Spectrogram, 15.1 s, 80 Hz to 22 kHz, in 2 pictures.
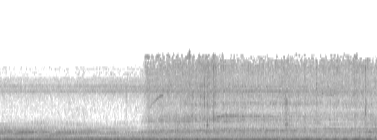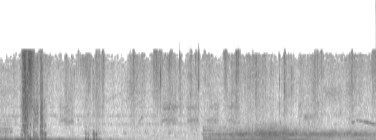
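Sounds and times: low drone: 0.0 - 15.0
lions snarling: 7.9 - 9.7.

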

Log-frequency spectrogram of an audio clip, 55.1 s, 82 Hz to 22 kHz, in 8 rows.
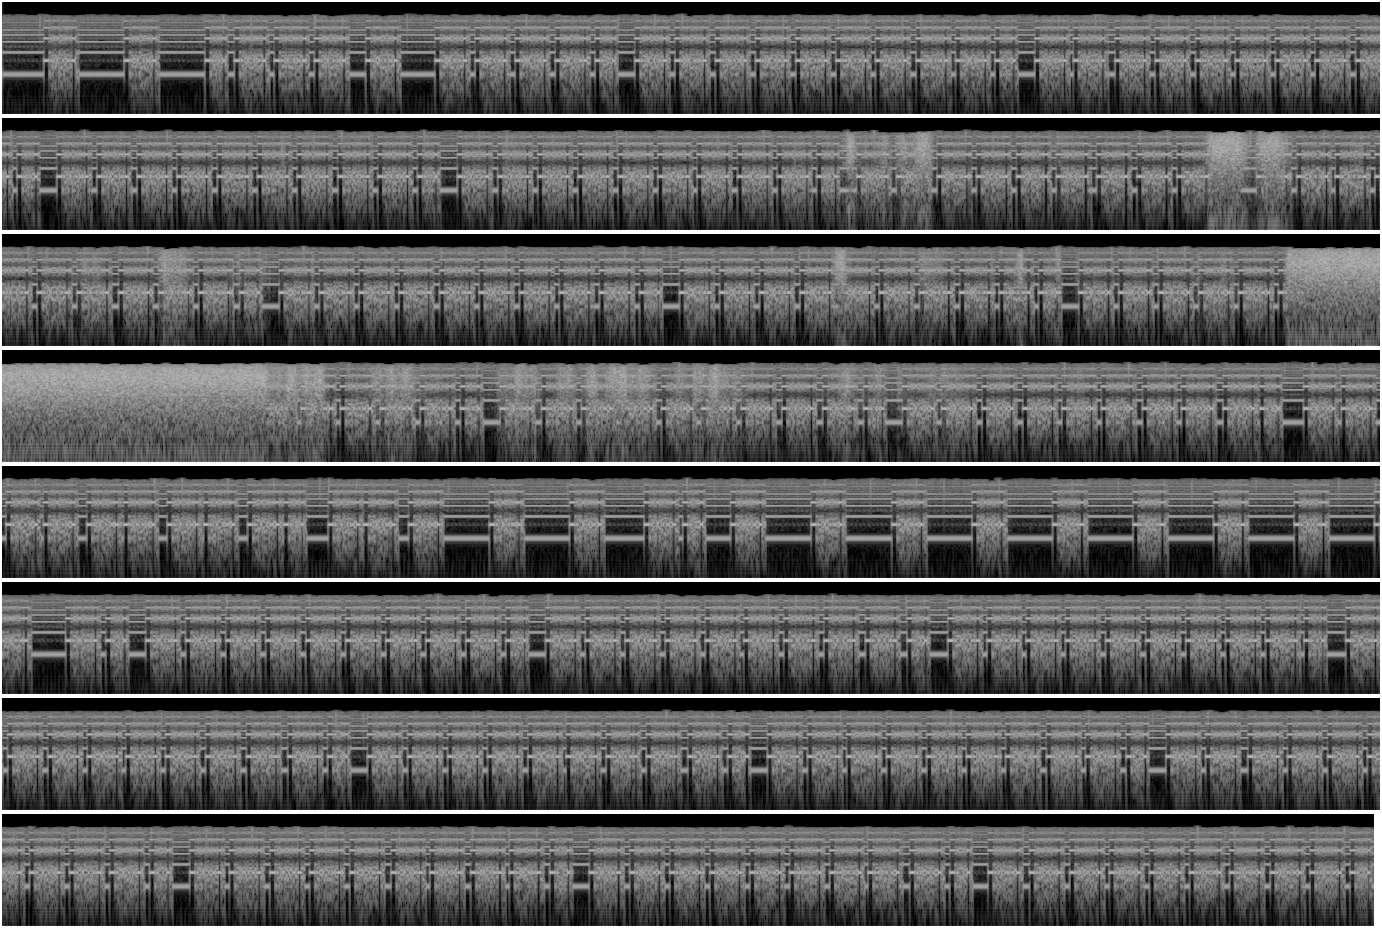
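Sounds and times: static hiss: 12.9 - 13.3, 20.2 - 25.0.

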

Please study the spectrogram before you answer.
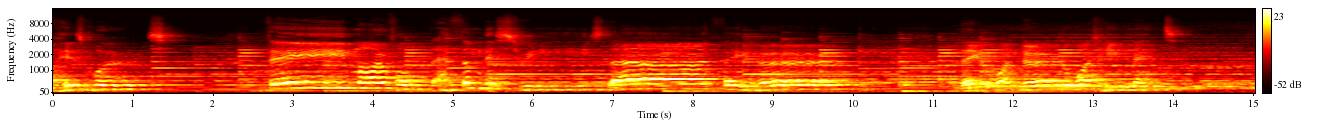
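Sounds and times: man singing gospel ballad: 0.0 - 1.6, 2.4 - 14.2
instrumental accompaniment: 0.0 - 15.0.

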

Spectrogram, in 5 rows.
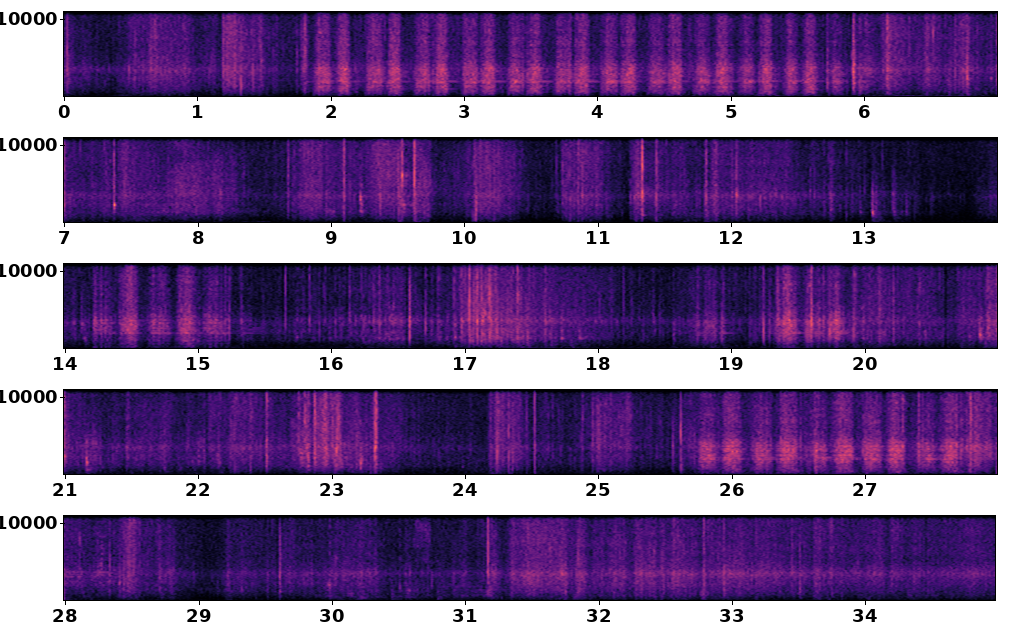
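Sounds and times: bow saw cutting wood: 1.8 - 7.3, 14.1 - 15.4, 25.6 - 28.6.

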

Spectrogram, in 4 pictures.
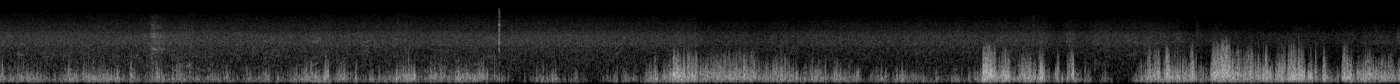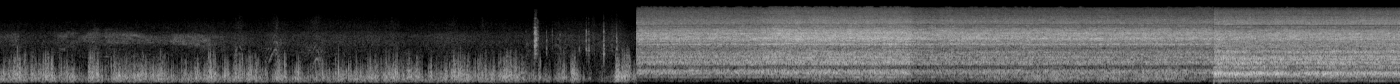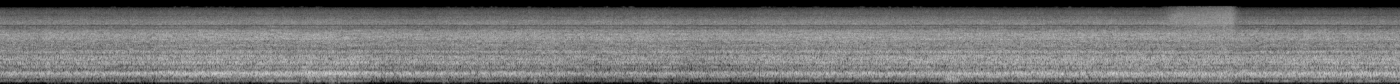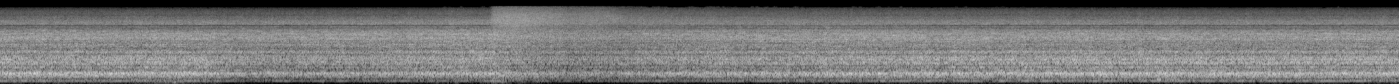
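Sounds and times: steam locomotive hissing: 20.2 - 55.9.

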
